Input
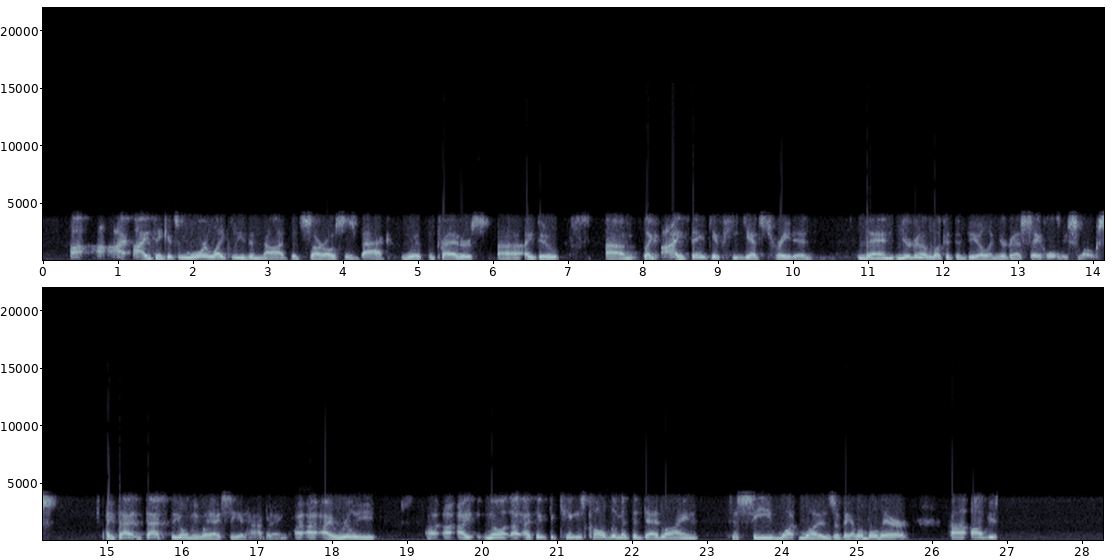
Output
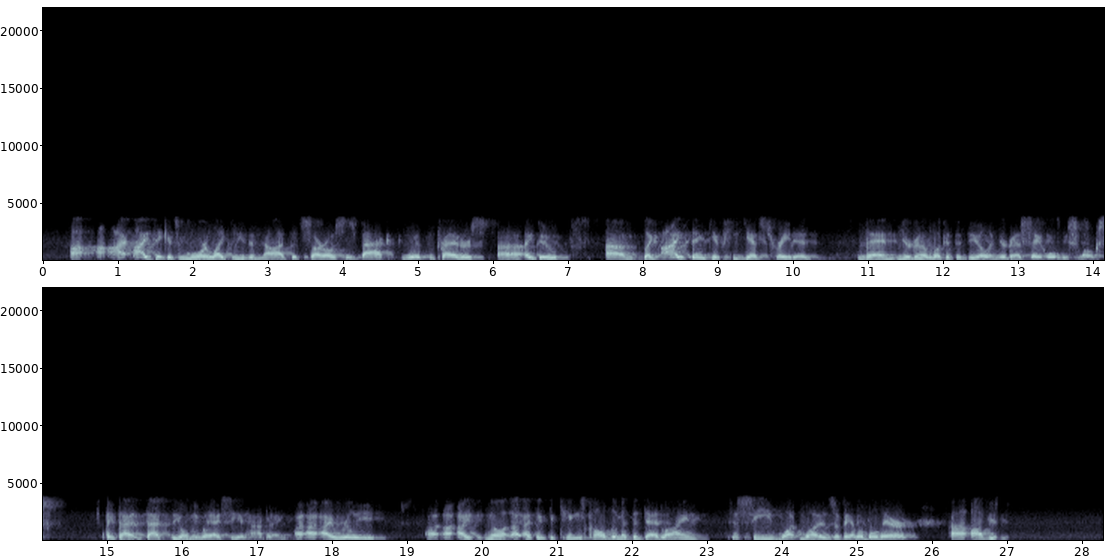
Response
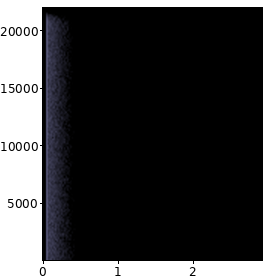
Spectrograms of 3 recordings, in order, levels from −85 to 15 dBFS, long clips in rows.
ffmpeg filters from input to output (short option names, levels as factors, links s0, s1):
-af "aecho=1:1:159:0.119,highpass=f=300:t=q:w=0.5412,highpass=f=300:t=q:w=1.307,lowpass=f=2100:t=q:w=0.5176,lowpass=f=2100:t=q:w=0.7071,lowpass=f=2100:t=q:w=1.932,afreqshift=-67,volume=1.58"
